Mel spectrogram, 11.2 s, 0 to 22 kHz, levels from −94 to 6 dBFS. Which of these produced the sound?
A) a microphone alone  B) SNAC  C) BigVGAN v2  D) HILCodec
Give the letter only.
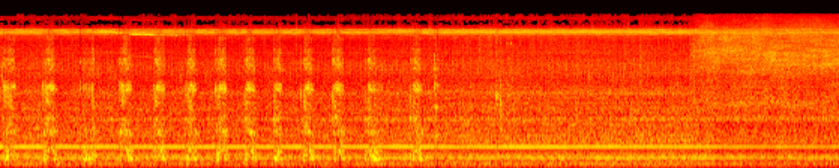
A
